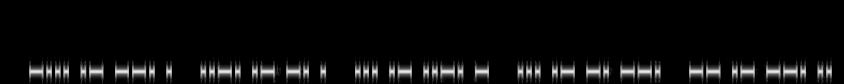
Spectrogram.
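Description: Morse code, heard as a keyed tone, about 28 wpm, 600 Hz. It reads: BAGE FANE SAFT SANG MAGI
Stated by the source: Danish short words sent in Morse at 28 wpm, from CW med Gnister.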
